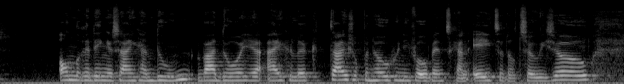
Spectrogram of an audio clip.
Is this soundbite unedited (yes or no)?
yes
